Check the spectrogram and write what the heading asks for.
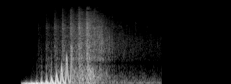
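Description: Logo-intro sound effect: a loud burst of rapid rattling hits with a rising tone, fading away over about a second and a half.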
